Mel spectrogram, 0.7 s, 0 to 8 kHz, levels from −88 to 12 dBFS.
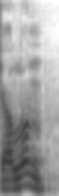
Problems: none marked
